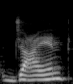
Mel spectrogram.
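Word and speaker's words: giant: तो यहां पर है जेम और जायंट और जिम क्योंकि जी के बाद में आई है।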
